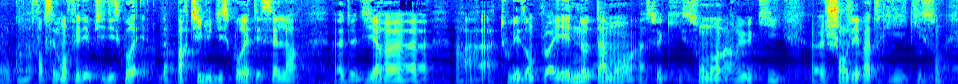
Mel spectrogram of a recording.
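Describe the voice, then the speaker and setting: This man's fairly low voice moves at a moderate pace with ordinary pitch variation. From France. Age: 30s. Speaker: entrepreneur. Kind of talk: interview. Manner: halting.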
